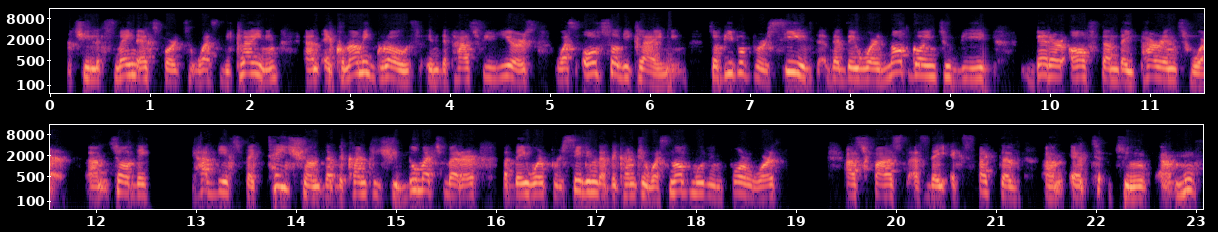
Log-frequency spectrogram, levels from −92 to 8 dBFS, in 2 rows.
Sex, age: male, 40-59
